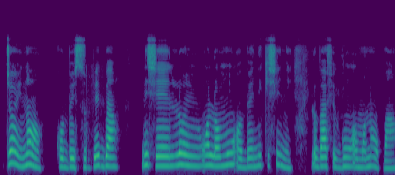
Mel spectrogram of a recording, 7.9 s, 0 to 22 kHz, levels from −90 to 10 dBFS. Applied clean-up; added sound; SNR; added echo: neural mask model DeepFilterNet 3.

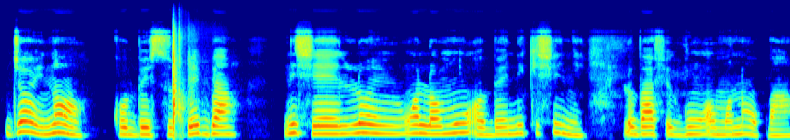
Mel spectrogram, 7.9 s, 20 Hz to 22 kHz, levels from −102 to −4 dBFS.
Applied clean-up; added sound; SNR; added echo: neural mask model RNNoise.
